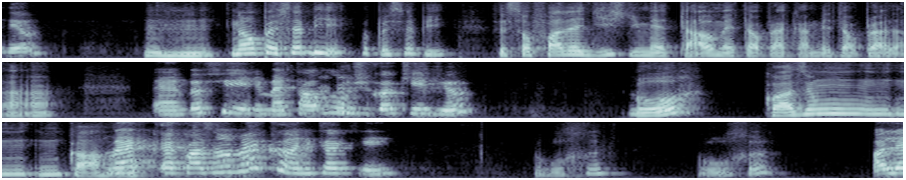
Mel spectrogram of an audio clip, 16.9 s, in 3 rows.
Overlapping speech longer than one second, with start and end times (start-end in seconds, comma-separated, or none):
none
